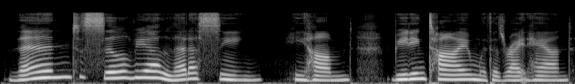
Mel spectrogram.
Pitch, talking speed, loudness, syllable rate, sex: 235 Hz, 145 wpm, -15 LUFS, 3.4 syllables/s, female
